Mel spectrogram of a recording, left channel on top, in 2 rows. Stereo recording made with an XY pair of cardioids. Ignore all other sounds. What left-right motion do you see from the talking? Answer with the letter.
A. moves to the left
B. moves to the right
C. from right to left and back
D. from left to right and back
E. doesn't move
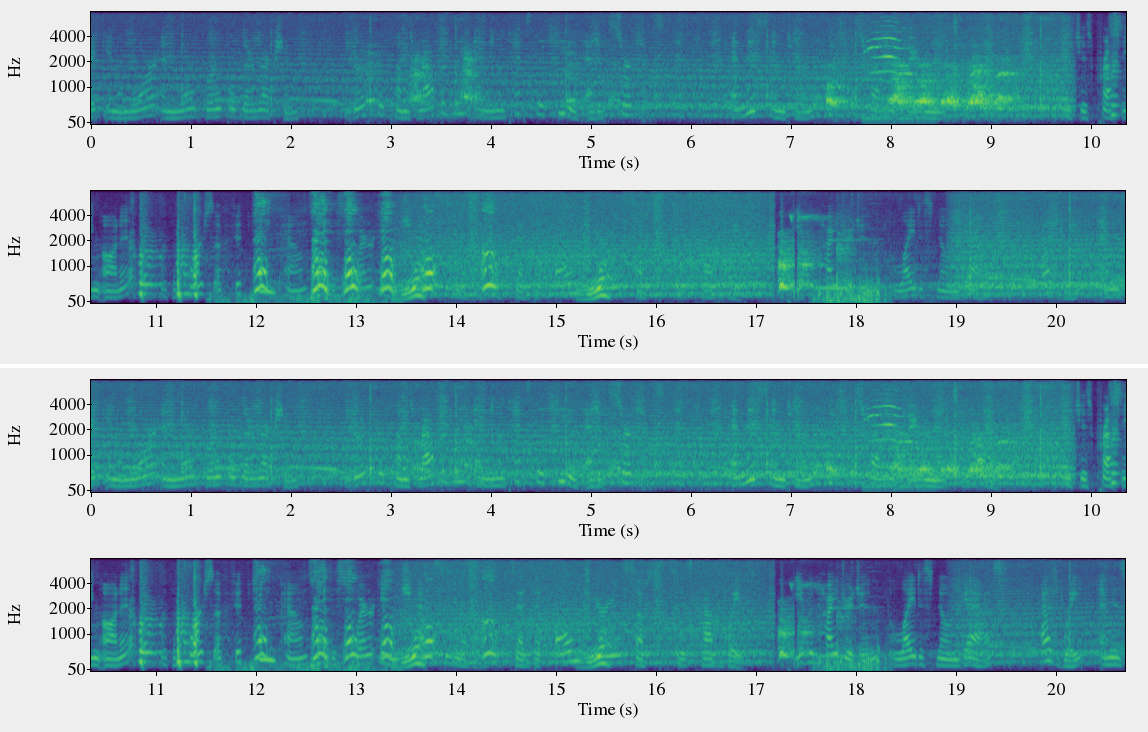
E.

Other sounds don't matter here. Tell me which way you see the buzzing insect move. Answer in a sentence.
You can hear the buzzing insect go from the right side to the left.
